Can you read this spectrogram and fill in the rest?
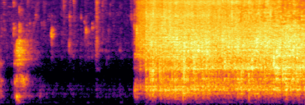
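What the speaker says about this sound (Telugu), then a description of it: "కరివేపాకు వేద్దాం. కరివేపాకు మాడనియద్దు." Curry leaves dropped into hot oil for coconut rice burst into a loud, steady sizzle after a quiet start with a few small kitchen clinks, continuing unbroken and close.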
